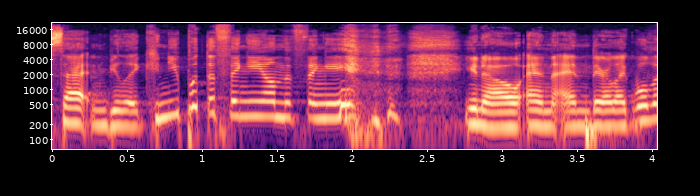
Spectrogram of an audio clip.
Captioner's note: chuckles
